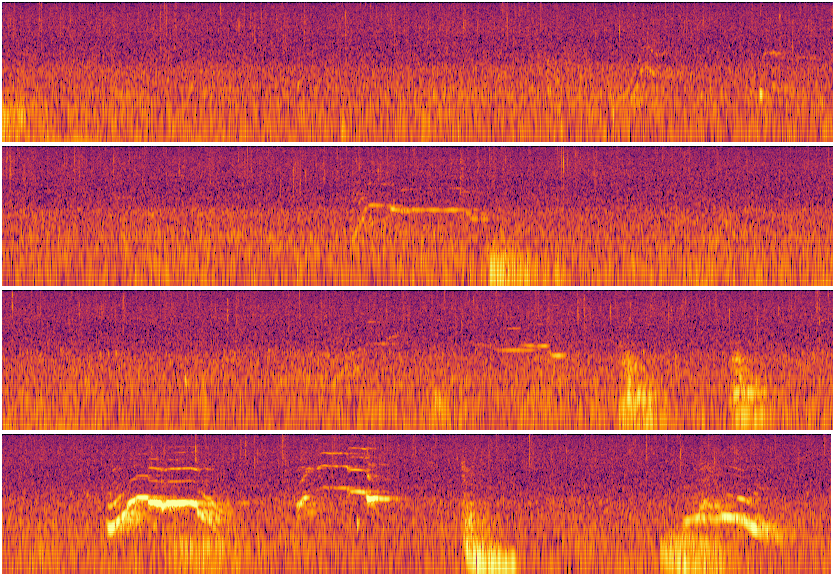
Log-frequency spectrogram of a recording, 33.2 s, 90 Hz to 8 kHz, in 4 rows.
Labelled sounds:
7.9	8.2	humpback whale, 1.2 to 1.4 kHz
12.2	12.7	humpback whale, 0.91 to 2.1 kHz
20.3	20.6	humpback whale, 1.4 to 1.5 kHz
21.5	22.1	humpback whale, 1.1 to 1.4 kHz
26.2	27.0	humpback whale, 0.78 to 5.4 kHz
27.9	28.9	humpback whale, 0.78 to 5.1 kHz
32.2	32.5	humpback whale, 0.81 to 1.2 kHz

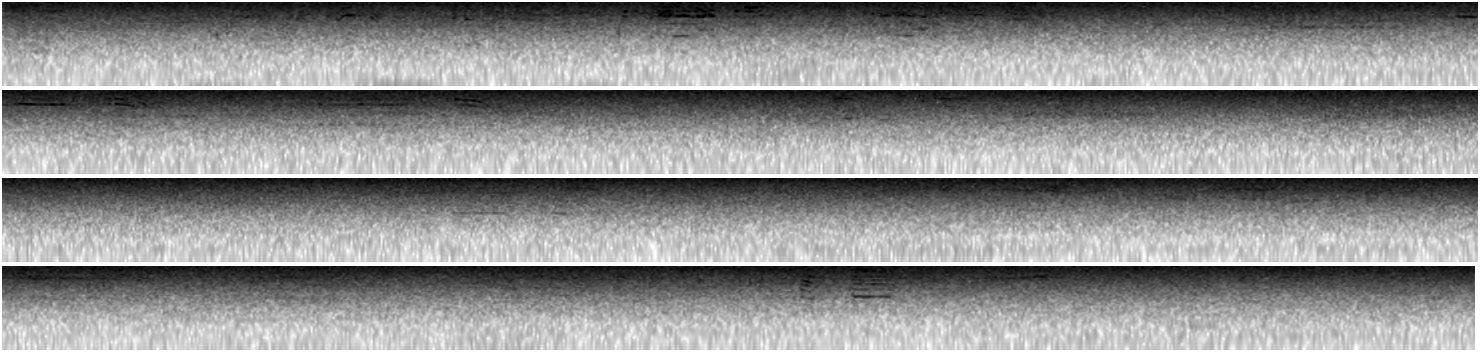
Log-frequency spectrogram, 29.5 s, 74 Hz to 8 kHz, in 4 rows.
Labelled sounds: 3.3	3.6	Pacific white-sided dolphin, 3.3 to 4.8 kHz
7.4	7.7	Pacific white-sided dolphin, 3.4 to 3.7 kHz
9.1	9.4	Pacific white-sided dolphin, 3.4 to 3.6 kHz
17.0	17.3	Pacific white-sided dolphin, 1.1 to 1.2 kHz

